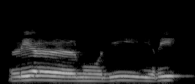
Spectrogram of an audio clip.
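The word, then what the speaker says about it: لِلْمُدِيرِ: Kalau al-mudir ada alifnya, kalau lil mudir lamnya didouble. Dibacanya lil mudiri begitu.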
